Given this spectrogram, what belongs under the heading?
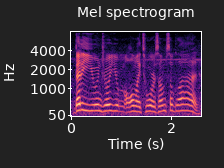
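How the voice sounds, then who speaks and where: Slightly muffled, higher-voiced man guiding outdoors. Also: steady tone, normal speed. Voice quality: slightly muffled through a mask. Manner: chatty, effusively polite to viewers. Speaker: live-streaming walking tour guide. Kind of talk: casual live commentary, answering viewer comments. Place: outdoors, walking on city streets. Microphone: clip-on mic worn on the body. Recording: street noise, outdoor live stream. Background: street ambience, passing vehicles.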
